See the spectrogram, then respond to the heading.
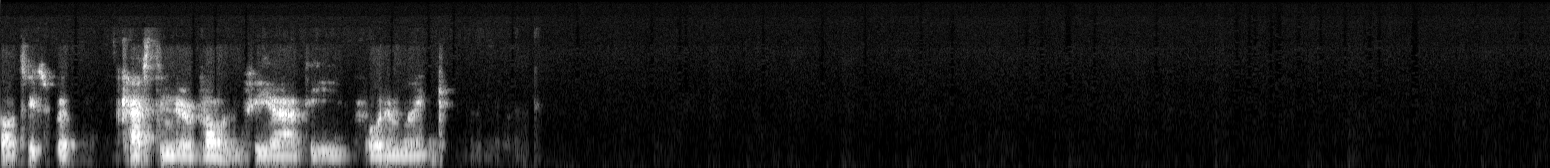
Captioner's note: pause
